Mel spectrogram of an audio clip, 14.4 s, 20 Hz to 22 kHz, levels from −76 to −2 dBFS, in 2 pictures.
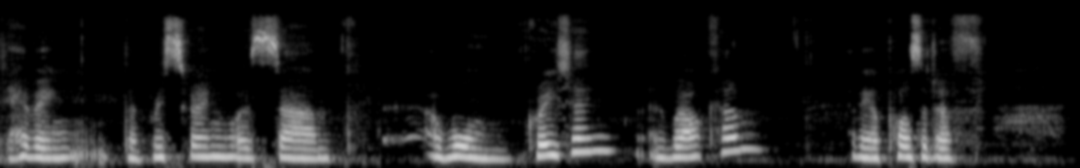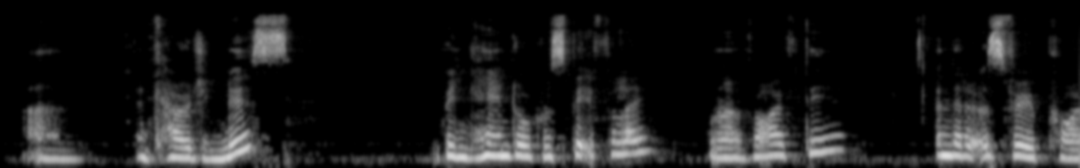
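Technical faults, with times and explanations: No technical faults are present, so there are no times or explanations to give.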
